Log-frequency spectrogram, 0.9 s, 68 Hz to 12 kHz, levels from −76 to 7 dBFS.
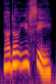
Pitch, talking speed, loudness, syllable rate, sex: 200 Hz, 255 wpm, -15 LUFS, 5.0 syllables/s, male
